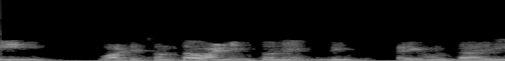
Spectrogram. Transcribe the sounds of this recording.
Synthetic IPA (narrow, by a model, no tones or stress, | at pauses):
i | ʋaːʈisɔnt̪ɐʋaːɳɖiŋɡt̪o̞ːne̞ː | liŋk | ɐjuɳʈaːji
